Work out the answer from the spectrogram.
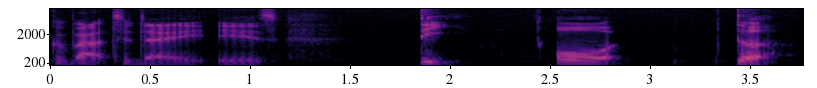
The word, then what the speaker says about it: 地: today is the or duh actually is how it's pronounced when it's a particle well it's a helper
